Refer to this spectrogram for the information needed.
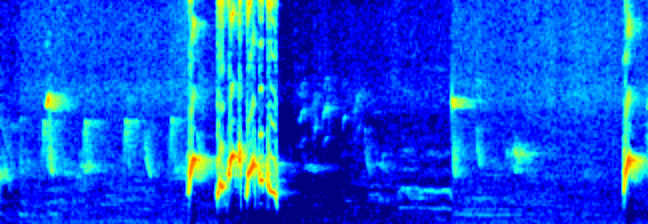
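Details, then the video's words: Red-whiskered bulbul in a competitive singing duel, used to train young birds' voices: a bold phrase of fast, sliding chirps. Faint thin whistles and soft notes from other birds are heard before and after it. "Chào mào hót/Kích chào mào hót đấu"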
